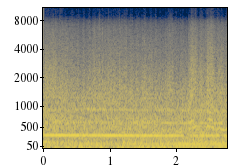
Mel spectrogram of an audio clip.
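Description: Aggressive tires hum on the road from inside a moving vehicle at about 45, a loud, steady drone with a constant low tone and no voices.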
